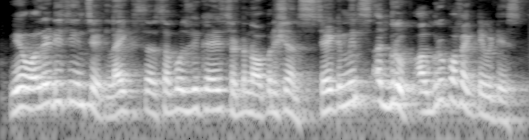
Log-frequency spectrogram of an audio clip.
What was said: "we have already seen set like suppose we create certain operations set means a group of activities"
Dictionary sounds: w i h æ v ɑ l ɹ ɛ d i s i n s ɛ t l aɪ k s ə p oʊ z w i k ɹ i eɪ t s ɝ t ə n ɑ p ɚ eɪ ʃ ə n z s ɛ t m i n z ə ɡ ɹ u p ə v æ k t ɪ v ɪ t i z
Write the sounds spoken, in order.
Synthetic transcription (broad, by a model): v i h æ v ɑ l ɹ ɛ d i s i n s ɛ t l aɪ k s ə p oʊ z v i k i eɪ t s ɝ t ə n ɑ p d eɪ ʃ ə n s ɛ t m i n s ə ɡ ɹ u p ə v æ k t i v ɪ t i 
